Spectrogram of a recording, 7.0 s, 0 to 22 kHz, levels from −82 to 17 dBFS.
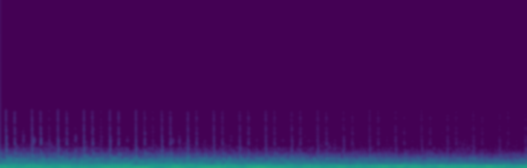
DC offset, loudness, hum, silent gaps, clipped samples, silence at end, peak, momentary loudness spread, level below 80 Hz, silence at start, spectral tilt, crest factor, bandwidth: under 0.1%; -25 LUFS; none; none; under 0.1%; 0 s; -14 dBFS; 3 LU; -64 dBFS; 0 s; -10.5 dB/octave; 10 dB; 5.4 kHz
